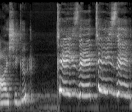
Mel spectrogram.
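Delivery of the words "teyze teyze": high, urgent calling shout. Running to the farmer woman after the dog leaves, shouting. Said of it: "diye bağırarak".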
